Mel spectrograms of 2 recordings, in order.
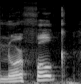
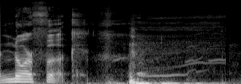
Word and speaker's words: Norfolk: night in norfol Virginia do we pronounce the L is do you say Norfolk or norfol uh norfol norfol definitely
